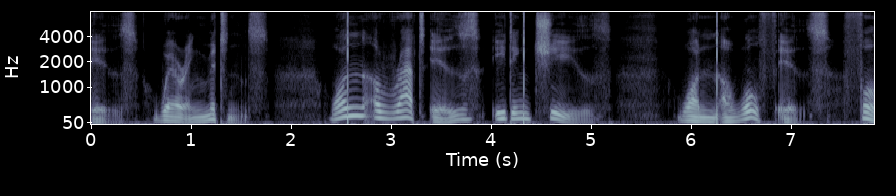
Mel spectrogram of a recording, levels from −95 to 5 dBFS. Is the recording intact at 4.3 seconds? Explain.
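No. A file header played as audio occurs at 4.32 s, where a new piece of the speech was joined on with its header still in place. Those few dozen bytes of file data play back as samples, producing a sharp, loud click.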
